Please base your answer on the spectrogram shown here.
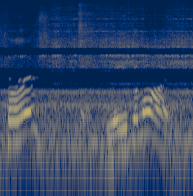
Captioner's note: saw squeaking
